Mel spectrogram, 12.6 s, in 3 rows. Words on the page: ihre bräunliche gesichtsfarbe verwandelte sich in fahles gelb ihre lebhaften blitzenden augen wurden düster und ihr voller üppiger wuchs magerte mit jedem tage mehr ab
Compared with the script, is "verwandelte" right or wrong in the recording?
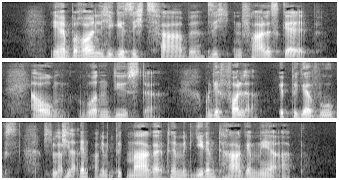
wrong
